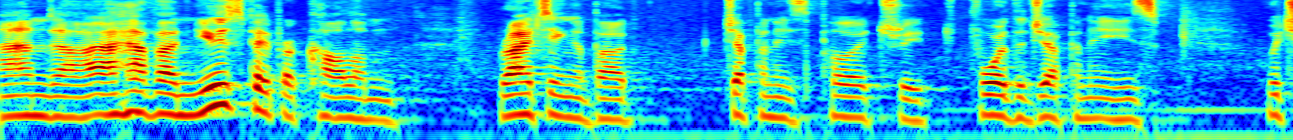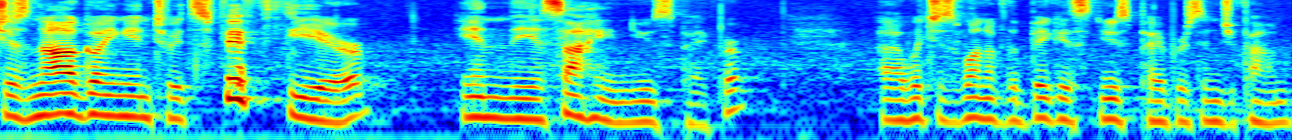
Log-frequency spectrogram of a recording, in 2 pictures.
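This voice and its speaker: In light background noise, a man with a fairly high, somewhat breathy voice speaks at a moderate pace with fairly even intonation. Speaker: translator and poet giving a lecture; poet giving a lecture. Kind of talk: lecture. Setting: lecture hall with audience. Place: classroom.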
